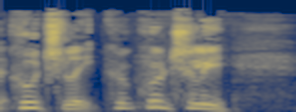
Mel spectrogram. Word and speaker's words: Kuechly: Kuechly.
